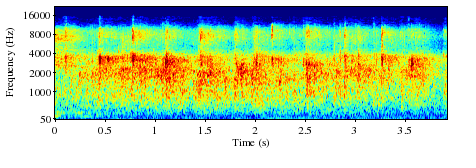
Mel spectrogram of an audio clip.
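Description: A church congregation applauds during a sermon, dense sustained clapping from many hands filling the room evenly, loud and close.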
